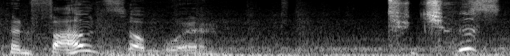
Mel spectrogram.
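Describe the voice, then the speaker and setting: A remorseful Peter played by a man tells his story in halting, stammering first person. His voice is fairly high and swings widely. Strong music plays underneath. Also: sing-song. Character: remorseful apostle Peter, a grown fisherman. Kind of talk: first-person dramatic narration.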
